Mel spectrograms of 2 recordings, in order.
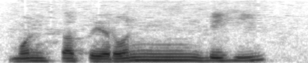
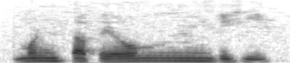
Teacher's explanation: تو یہاں پہ یہ ایکچولی نون کی ساؤنڈ ہے، منفقرن، منفقرن، لیکن کیونکہ با آیا ہے اس کے بعد تو اس لیے ہم نون کی جو آواز ہے ہم اس کو میم میں تبدیل کر دیے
